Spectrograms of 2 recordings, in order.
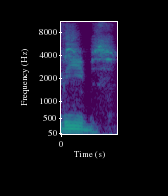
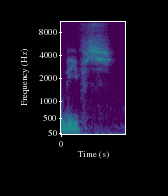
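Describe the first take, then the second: First: The word is said with a V sound. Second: The word is said with an F sound. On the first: The speaker calls it right. "It's a V" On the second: The speaker calls it wrong. "not an F"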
